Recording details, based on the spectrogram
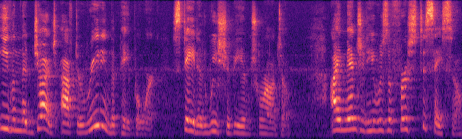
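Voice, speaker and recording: A woman with an ordinary speaking voice, at a moderate pace, with lively intonation. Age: 60s. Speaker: former liquor store employee, litigant. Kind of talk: prepared statement. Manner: formal.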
